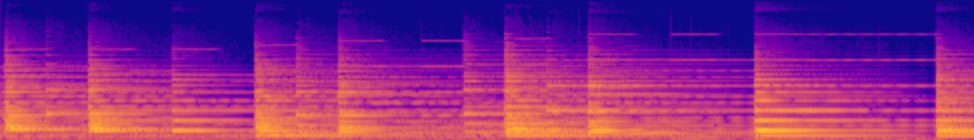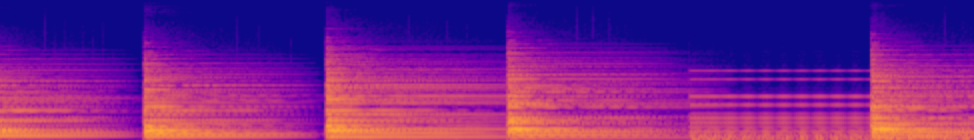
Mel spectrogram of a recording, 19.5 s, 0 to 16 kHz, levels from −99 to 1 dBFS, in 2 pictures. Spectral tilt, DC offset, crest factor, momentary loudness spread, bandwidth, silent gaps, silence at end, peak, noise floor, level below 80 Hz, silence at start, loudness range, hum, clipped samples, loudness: -8.5 dB/octave; under 0.1%; 20 dB; 21 LU; 6.6 kHz; none; 0 s; -6 dBFS; -45 dBFS; -44 dBFS; 0 s; 8 LU; none; under 0.1%; -24 LUFS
